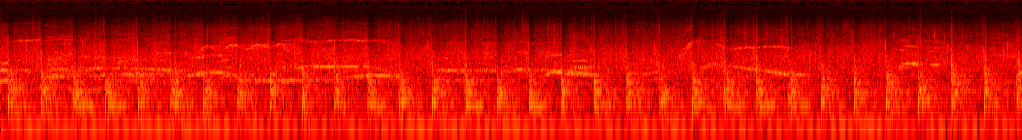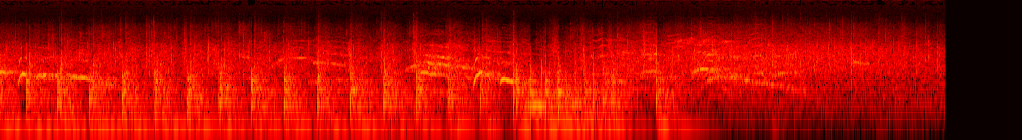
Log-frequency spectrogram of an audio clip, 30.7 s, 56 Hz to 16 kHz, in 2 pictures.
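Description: Group singing accompanied by hand-held hide frame drums struck in a steady, even beat. The drumming and song stop about 25 seconds in, leaving a few fading voices.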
